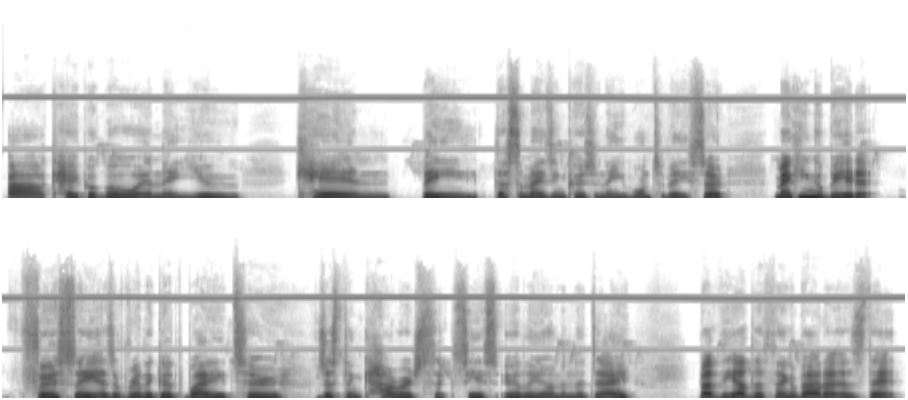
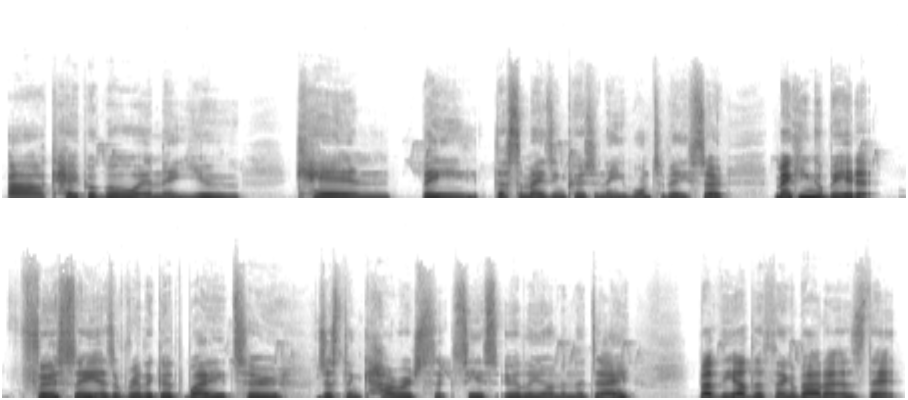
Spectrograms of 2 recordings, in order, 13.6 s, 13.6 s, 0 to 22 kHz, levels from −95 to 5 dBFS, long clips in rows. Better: second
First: high-pitched whine; faint; throughout; 11 kHz, 20 dB below the speech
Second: none

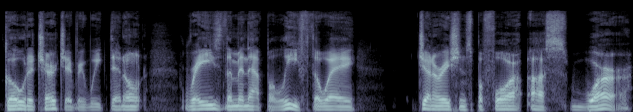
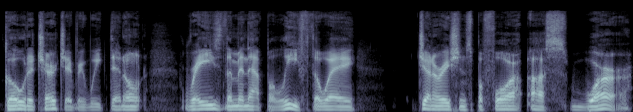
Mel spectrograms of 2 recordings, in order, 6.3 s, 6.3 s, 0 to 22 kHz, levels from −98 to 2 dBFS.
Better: neither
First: none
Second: none

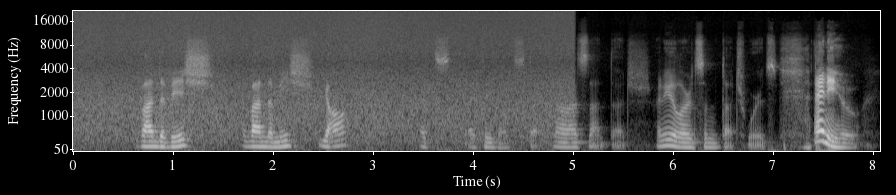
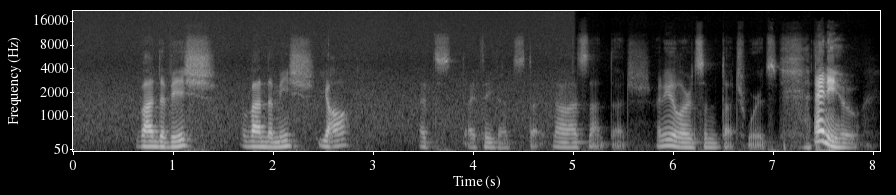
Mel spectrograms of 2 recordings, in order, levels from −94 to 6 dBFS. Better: second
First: hiss; loud; until 5 s; 9 dB below the speech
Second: hiss; faint; until 5 s; 20 dB below the speech

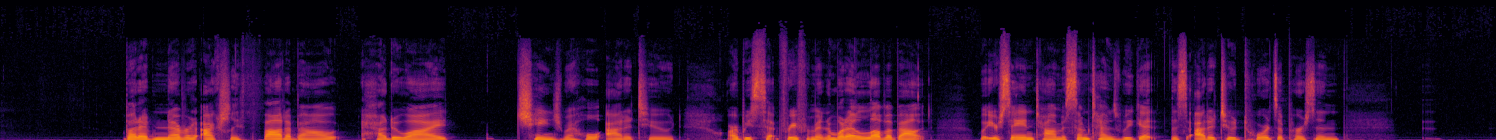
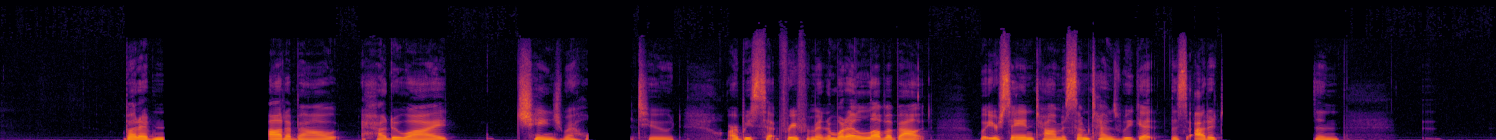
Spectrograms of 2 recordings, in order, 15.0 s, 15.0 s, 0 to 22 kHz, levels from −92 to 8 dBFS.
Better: first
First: none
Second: audio cutting out; at 1.5 s for 1 s, at 6 s and at 12 s for 1 s

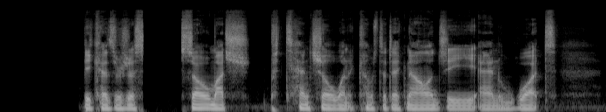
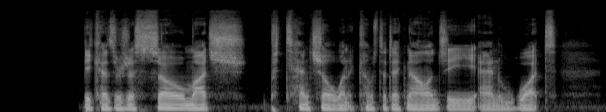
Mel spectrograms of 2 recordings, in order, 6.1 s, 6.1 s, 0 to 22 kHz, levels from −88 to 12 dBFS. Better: second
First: audio freezing; at 1.5 s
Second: none

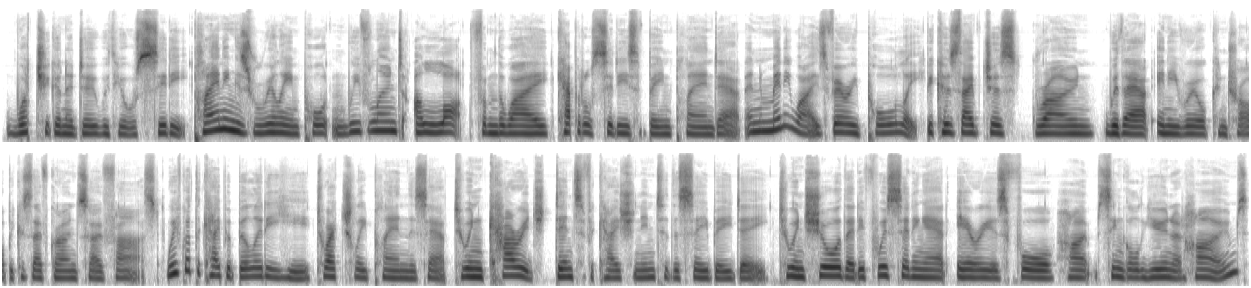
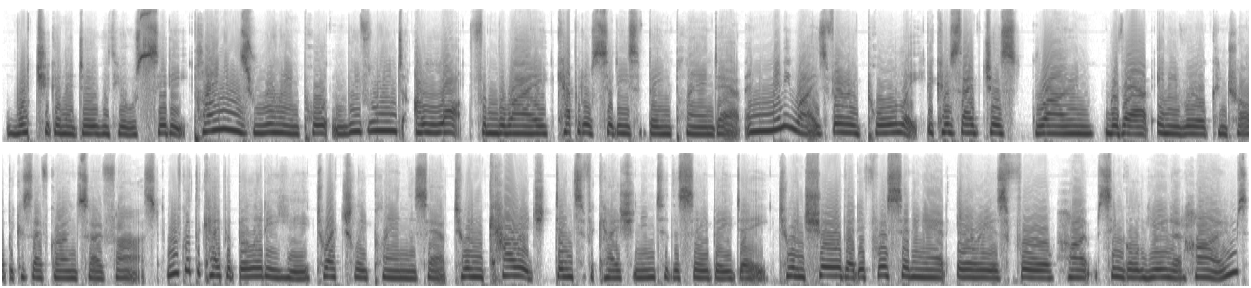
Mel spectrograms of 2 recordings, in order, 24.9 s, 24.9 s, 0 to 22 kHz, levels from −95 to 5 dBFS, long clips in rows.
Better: first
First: none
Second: distortion; heavy; 28% of the sound clipped

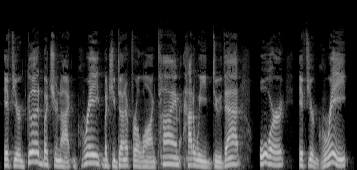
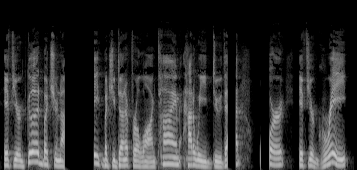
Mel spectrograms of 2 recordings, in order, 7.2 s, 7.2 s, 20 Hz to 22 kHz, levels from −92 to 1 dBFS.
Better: first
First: none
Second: audio cutting out; at 1.5 s for 0.5 s, at 4.5 s and at 5 s

